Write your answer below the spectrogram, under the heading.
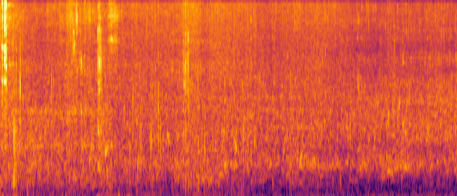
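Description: River current running steady and even, with a short sharp click right at the start and a couple of faint ticks soon after.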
